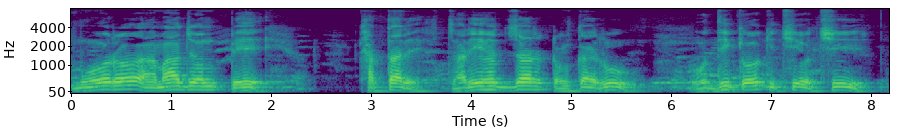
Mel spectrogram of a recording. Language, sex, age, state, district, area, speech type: Odia, male, 45-60, Odisha, Balasore, rural, read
